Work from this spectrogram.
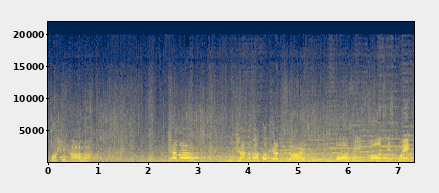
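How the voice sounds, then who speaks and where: An actor playing an aggressive, furious medieval soldier who shouts coarse commands in a video game cutscene. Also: male voice, extremely high pitch, takes it slowly, vocal fry, pauses often, heavily acted. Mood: furious, commanding. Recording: loud music over the voice.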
